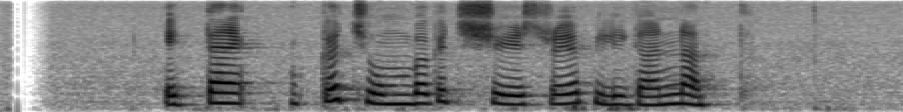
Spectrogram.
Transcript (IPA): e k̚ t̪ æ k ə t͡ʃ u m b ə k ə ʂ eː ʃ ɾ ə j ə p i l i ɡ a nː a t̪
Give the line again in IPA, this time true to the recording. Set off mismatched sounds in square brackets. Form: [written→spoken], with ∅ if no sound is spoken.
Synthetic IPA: e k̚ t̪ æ k ə t͡ʃ u m b ə k ə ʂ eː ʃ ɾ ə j ə p i l i ɡ a nː a t̪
